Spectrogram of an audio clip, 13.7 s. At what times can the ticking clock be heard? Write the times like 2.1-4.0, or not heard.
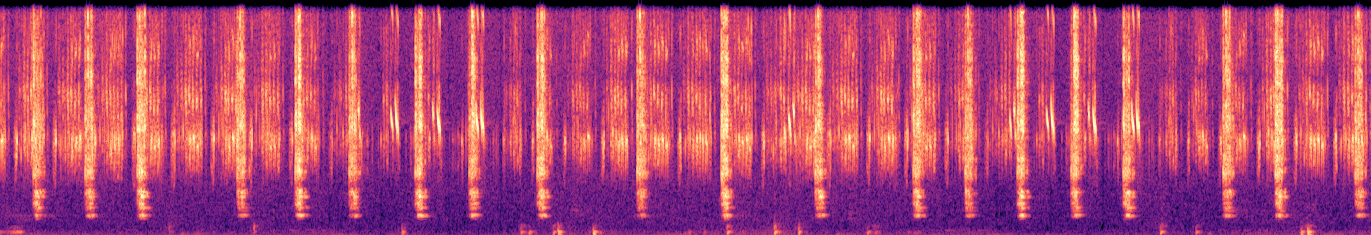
0.0-1.5, 2.4-13.6.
